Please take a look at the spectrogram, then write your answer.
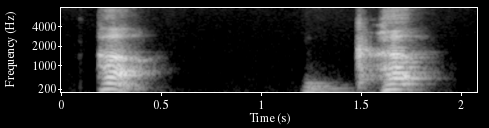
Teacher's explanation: All of them have these forceful expulsion of air, and therefore they are called as Mahapranas.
